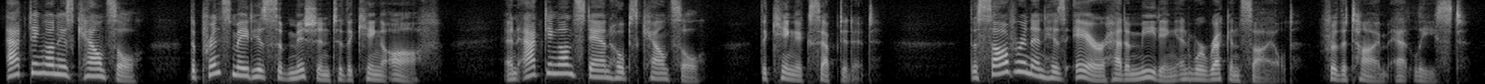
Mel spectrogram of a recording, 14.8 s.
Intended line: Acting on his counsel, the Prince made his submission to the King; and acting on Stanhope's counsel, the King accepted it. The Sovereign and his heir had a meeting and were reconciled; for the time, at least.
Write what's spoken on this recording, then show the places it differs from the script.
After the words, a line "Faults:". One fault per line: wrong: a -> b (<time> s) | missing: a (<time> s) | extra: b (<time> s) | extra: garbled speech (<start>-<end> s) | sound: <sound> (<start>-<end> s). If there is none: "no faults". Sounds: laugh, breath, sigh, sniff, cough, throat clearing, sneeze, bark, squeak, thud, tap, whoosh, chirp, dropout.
Acting on his counsel, the Prince made his submission to the King; off and acting on Stanhope's counsel, the King accepted it. The Sovereign and his heir had a meeting and were reconciled; for the time, at least.
Faults:
extra: off (3.8 s)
